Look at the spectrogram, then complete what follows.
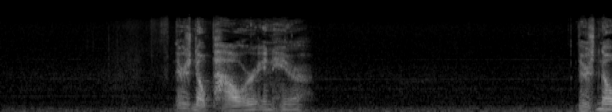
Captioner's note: none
